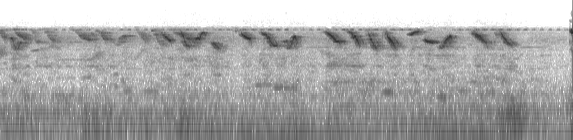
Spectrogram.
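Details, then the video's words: White-eye (pleci) singing insistently: scattered bright, high chirps repeated in loose clusters over five seconds, growing louder toward the end, with a faint low hum underneath. "Pleci ngotot kicau"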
